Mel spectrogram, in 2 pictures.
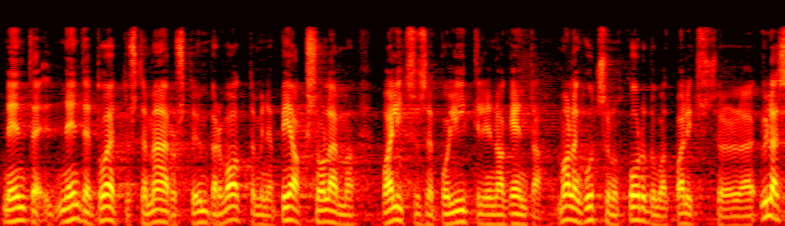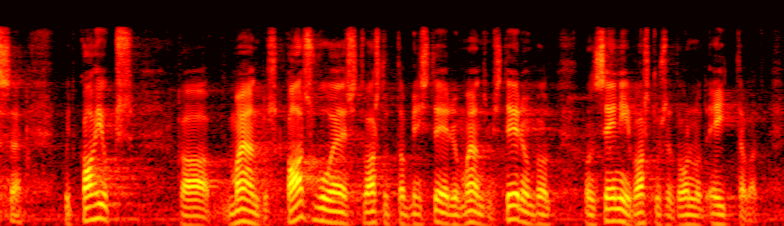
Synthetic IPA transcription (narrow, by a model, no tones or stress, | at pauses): nend̪̥ḛne̞nd̪̥e̞t̪o̞e̞t̪ːˑust̪e̞mæːɾust̪e̞ymb̥eɾvɑːt̪ˑːɑmine̞pe̞ɑkso̞le̞mɑ | vɑlʲit̪suse̞po̞lʲiːt̪ːˑilineɑɡ̥e̞nd̪̥ɑ̰mɑole̞ŋkut̪sunud̪̥̚ko̞rd̪uvɑt̪ːˑvɑlʲit̪su̥seleʔyle̞sːe̞̰ | kujd̪̥kɑɦjuks | kɑmɑjɑnd̪̥uskɑsvue̞ːst̪vɑst̪ut̪ːˑɑb̥minist̪e̞ːɾjumːɑjɑnd̪usminist̪eːɾjumpo̞ːlt̪ːˑ | o̞nse̞nʲivɑst̪use̞d̪̥o̞lnud̪̥e̞it̪ːˑɑvɑ̰d̪̥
